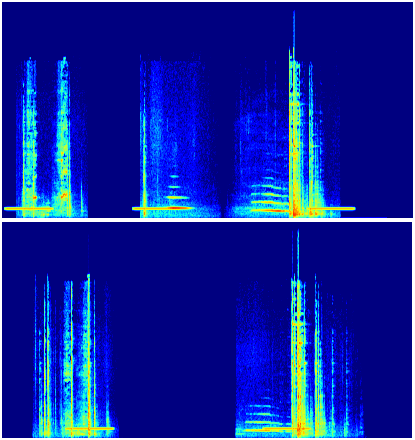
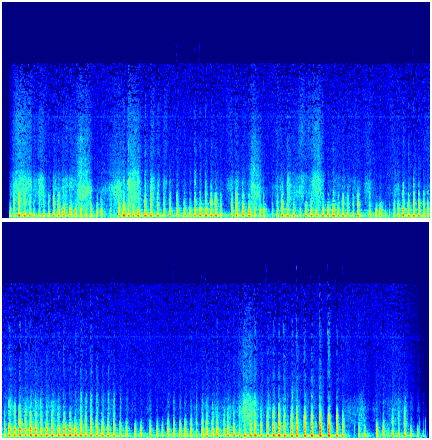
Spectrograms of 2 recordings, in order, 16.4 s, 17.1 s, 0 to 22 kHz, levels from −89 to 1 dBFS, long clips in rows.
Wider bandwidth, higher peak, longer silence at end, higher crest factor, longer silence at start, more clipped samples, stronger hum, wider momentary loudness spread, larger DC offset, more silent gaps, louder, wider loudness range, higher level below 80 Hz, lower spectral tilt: first, over 20 kHz vs 14.5 kHz; about the same, 0 dBFS vs 0 dBFS; first, 1.55 s vs 0.1 s; about the same, 24 dB vs 24 dB; about the same, 0.05 s vs 0.15 s; neither; neither; first, 20 LU vs 12 LU; neither; neither; first, -20 LUFS vs -25 LUFS; first, 11 LU vs 6 LU; second, -64 dBFS vs -54 dBFS; second, -0.5 dB/octave vs -5.5 dB/octave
